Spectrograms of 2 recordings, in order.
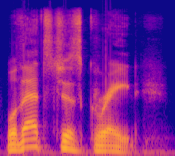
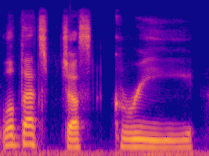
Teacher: But now contrast that with a low dead pan pitch, a slow pace, a descending intonation, stretching out the word great.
